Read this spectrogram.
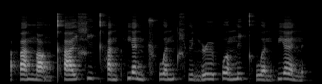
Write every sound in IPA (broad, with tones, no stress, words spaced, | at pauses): fä˧˥n̪ɑ̰˨˩ŋ kʰa˧˥ɪ̯ɕi˥kʰa˨npʰjɛ˥˩n ʈ͡ʂʰwə˧˥nt͡ɕʰy̰˨˩nɻɻ̩˥˧ pɤ˥˧n̪i˥˩kʰwə̰˨˩n pjɛ˥˩n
